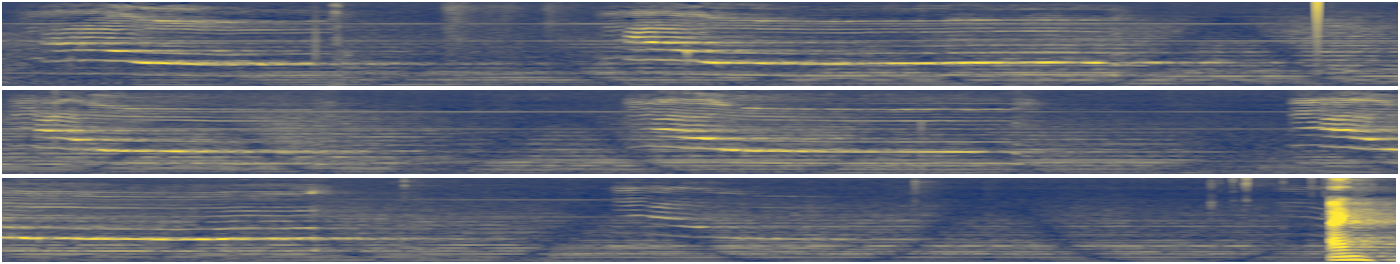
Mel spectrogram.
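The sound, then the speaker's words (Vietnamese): A cat meows eerily in a series of long, drawn-out wailing cries. Each call starts high and slides downward, repeating at fairly regular intervals with a plaintive, mournful tone. “Vẳng từ đâu đây có tiếng một con mèo kêu lên, nghe não nòng kinh khủng.”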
